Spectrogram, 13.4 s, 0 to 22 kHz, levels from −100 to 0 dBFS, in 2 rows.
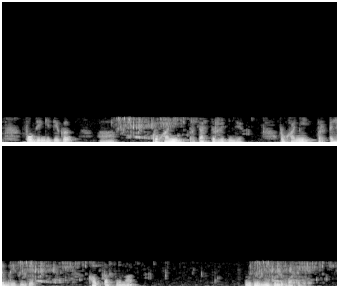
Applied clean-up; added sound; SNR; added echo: classical method Wiener filter.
